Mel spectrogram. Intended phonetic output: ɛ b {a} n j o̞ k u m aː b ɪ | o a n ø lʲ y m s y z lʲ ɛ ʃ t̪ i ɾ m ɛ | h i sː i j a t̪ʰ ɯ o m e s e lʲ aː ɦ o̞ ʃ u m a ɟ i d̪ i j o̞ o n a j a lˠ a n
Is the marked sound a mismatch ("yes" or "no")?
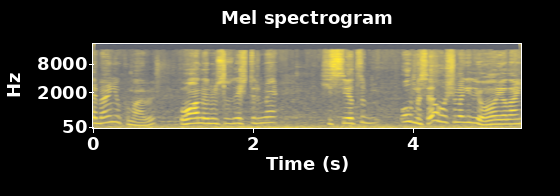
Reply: yes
